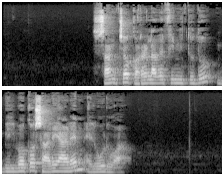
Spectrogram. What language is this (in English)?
Basque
